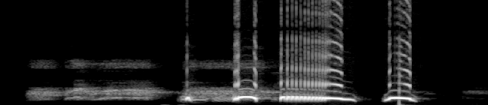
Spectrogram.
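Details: Decoy spotted dove in the spirited 'thổ pha thúc' voice, used to stimulate and train decoy birds. A quiet, wavering drawn tone comes first. Then one loud phrase follows: two short looping coos, a long rolling coo sliding down, and a clipped closing note.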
